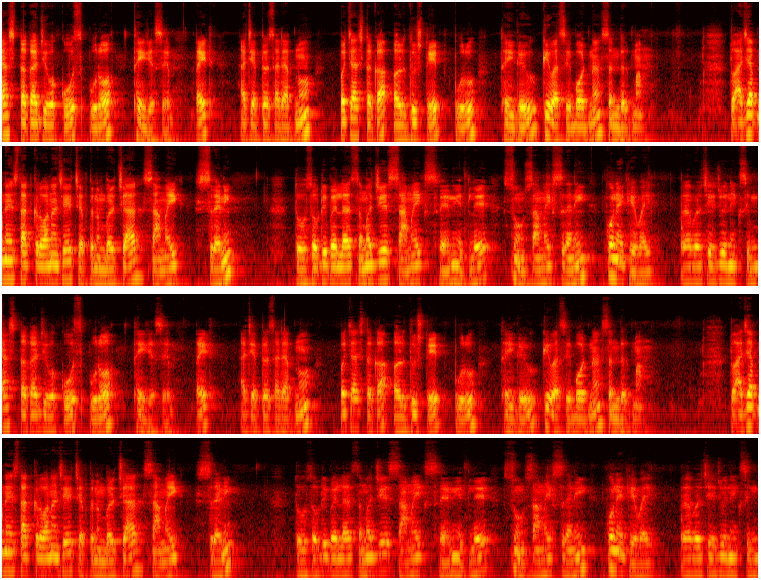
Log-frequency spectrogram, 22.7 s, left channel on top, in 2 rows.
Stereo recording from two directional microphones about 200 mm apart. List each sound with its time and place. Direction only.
0.0 s speech: 40° left (ahead or behind)
2.0 s speech: 45° left (ahead or behind)
18.9 s speech: 40° left (ahead or behind)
